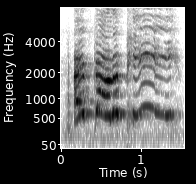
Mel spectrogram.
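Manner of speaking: high, desperate little whine; bursting to use the potty; urgent whine. Acted. Giraffe urgent.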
